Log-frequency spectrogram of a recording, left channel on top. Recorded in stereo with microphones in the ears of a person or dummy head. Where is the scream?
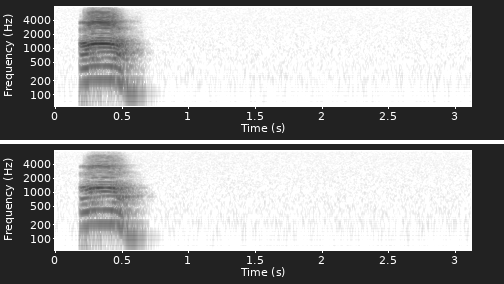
45° left (ahead or behind), 1.1 m.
